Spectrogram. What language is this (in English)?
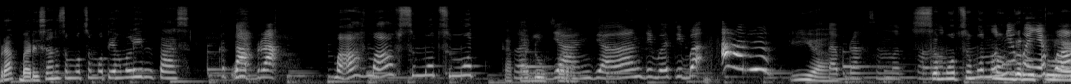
Indonesian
